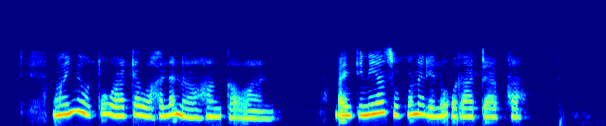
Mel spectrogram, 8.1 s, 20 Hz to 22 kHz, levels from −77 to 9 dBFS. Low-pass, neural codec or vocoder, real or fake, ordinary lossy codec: 5.4 kHz; codec, 44.1 kHz, 3.4 kbps, Pupu-Codec; fake; Opus, 64 kbps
